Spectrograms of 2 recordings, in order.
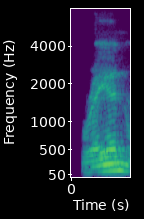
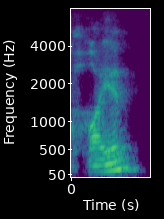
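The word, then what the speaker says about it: Rayan: We call him Ryan. Ryan Ryan. Yeah. Strangely enough the commentator said it's pronounced Hyen. Oh I suppose because of Portuguese.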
